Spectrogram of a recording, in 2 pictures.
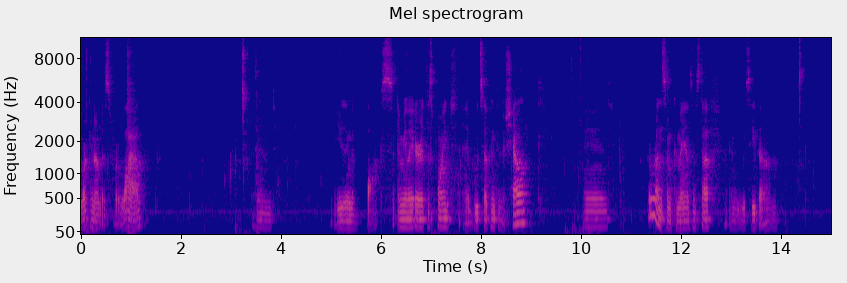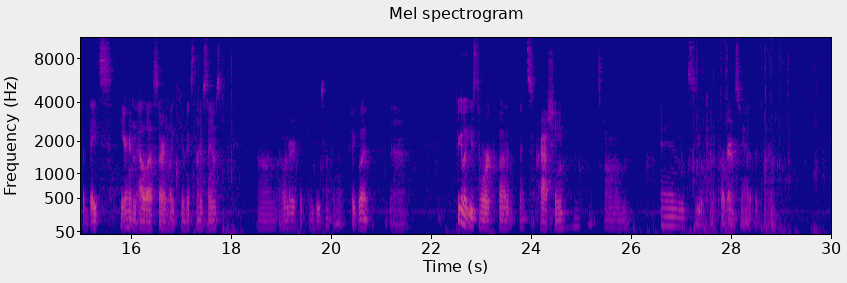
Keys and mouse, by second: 0.0-0.3 typing, 0.9 Return, 2.9 click, 3.0 c, 3.4 Return, 4.8-7.1 drag, 7.6 click, 9.4-10.4 typing, 17.6-20.1 typing, 22.1-22.9 typing, 25.4-30.0 typing.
